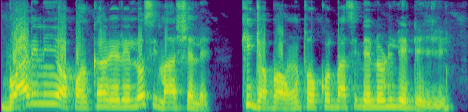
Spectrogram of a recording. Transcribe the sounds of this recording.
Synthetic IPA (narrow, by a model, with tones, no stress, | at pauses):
bo˨a˨˦ɾi˦nĩ˦ɔ˦˨k͡pɔ̃˨ŋ̩˨kã˧ɾe˧ɾe˧lo˦si˦˨mãː˨˦˧ʃɛ˧lɛ˨ | ki˦˨d͡ʒɔ˨bɔ˧o˨hũ˨˦to˦ko˦ɡ͡ba˦si˦le˦lo˦ɾi˦le˦˨dḛ˨jḭ˨˦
